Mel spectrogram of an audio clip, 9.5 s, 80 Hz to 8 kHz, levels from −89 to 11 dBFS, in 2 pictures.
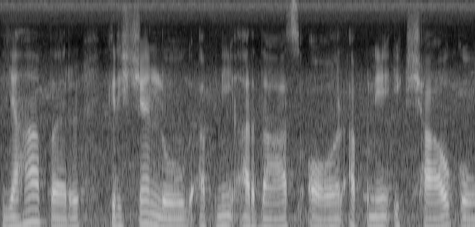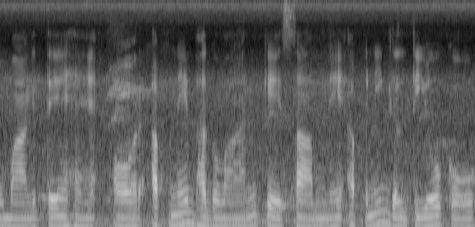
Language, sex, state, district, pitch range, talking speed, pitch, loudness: Hindi, male, Chandigarh, Chandigarh, 105-120 Hz, 125 wpm, 110 Hz, -20 LUFS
